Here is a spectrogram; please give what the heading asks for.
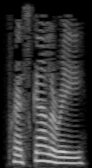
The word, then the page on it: press gallery: pres’gælərı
